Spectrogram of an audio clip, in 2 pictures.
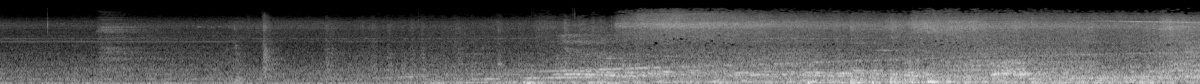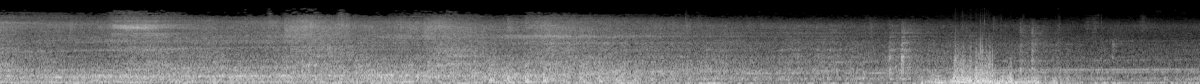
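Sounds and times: electric train motor whine: 0.0 - 19.4.

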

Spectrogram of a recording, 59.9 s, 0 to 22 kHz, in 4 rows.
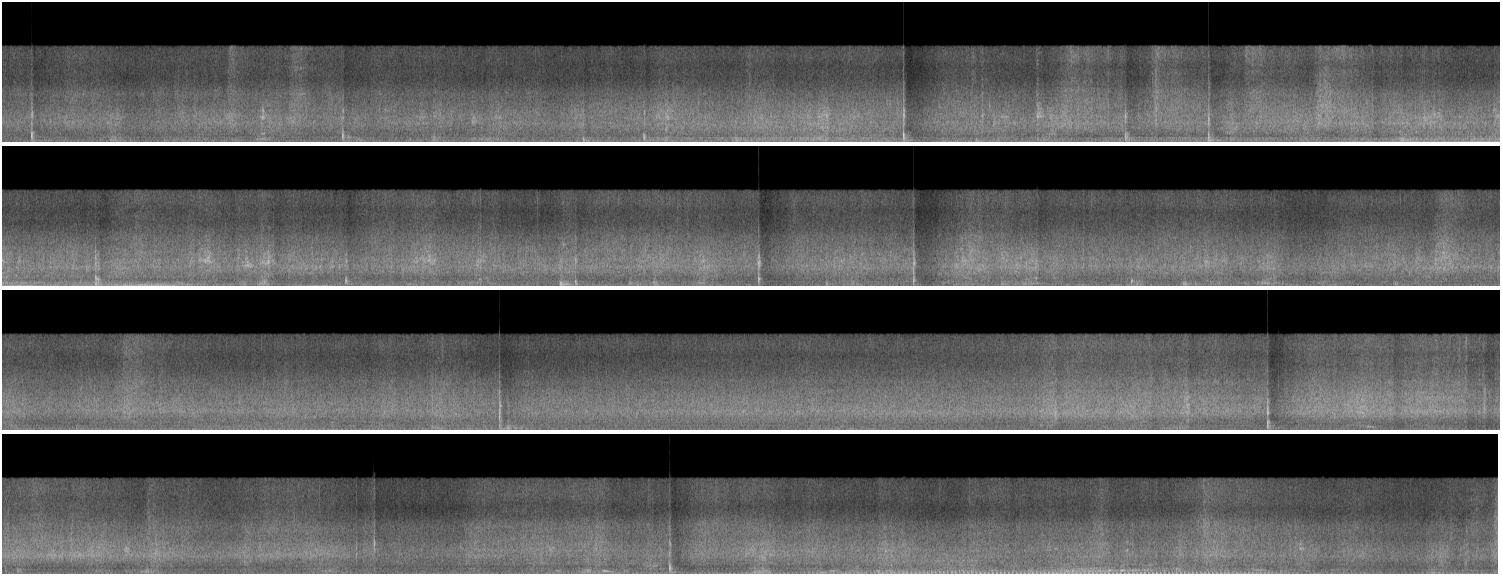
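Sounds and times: food sizzling in a pan: 0.0 - 59.9
metal ladle scraping: 1.0 - 22.6.

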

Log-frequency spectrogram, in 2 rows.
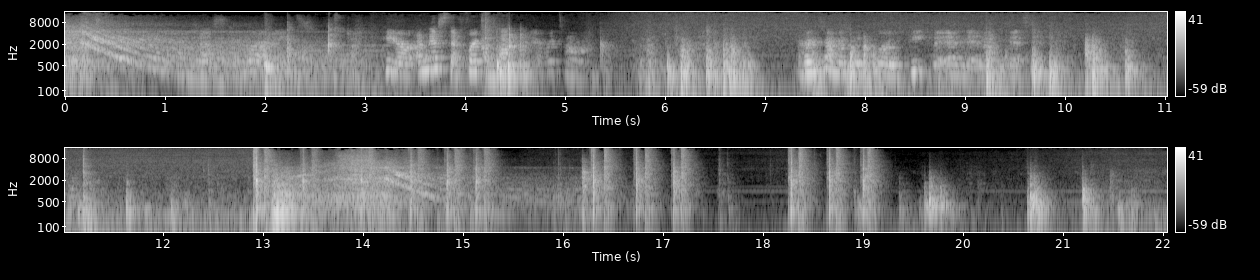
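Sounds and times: nail gun firing: 12.9 - 17.4, 18.2 - 19.3.

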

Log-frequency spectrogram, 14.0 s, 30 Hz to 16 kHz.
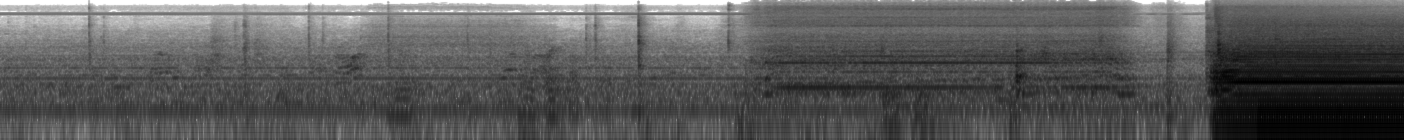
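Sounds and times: loud steady machine drone: 7.0 - 14.0
milling machine motor whine: 7.3 - 14.0.

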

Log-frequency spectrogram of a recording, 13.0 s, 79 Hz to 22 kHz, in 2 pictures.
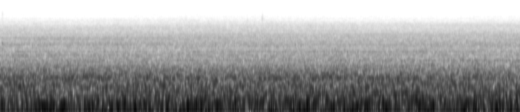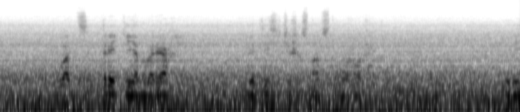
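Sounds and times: car engine and road rumble: 0.0 - 13.0.

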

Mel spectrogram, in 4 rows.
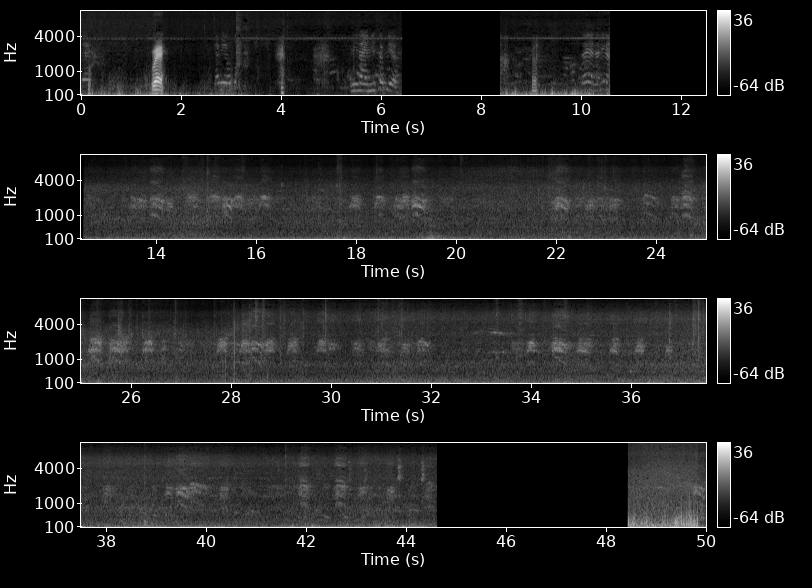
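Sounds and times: birds calling: 13.5 - 20.0, 21.9 - 32.1, 32.8 - 44.6.

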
